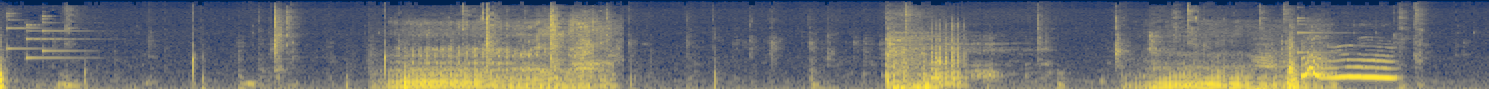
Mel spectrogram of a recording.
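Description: Low, rumbling video game dog growls come in several separate bursts with quiet gaps between, alongside sharp clicks and a brief rising squeal near the end.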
